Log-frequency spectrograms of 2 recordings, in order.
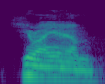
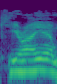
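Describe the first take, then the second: First: It is said reluctantly, with a dry throat. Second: It is said eagerly and brightly.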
